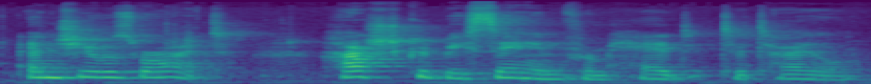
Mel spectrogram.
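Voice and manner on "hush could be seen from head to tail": ordinary delivery, nothing marked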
